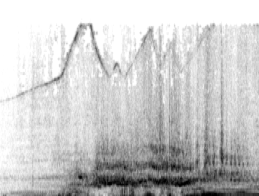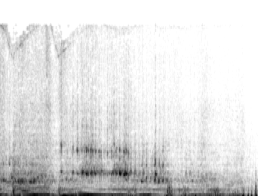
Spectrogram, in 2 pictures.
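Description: A car's engine revving hard and its tyres screeching as it drifts sideways through a hairpin, the tyres spinning hard enough to smoke. It grows louder over the first couple of seconds as the car approaches, then the engine is held at high revs with two brief dips near the middle.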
